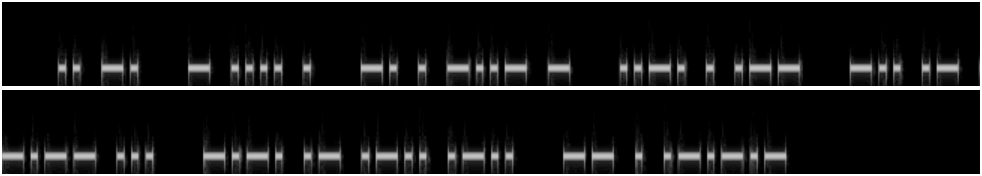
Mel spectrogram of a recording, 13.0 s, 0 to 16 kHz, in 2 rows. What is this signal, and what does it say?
Morse code, heard as a keyed tone, about 25 wpm, 700 Hz. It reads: IN THE NEXT FEW DAYS CALL ME.
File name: practice / 25wpm / Sentences with 3-Word Phrases - 25wpm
